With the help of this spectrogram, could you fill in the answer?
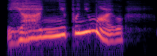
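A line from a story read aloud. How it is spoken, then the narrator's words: Whispered. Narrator (Russian): прошептала Зайка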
